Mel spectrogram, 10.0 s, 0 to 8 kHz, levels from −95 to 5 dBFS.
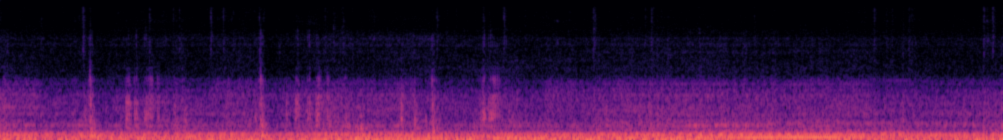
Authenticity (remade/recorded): recorded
